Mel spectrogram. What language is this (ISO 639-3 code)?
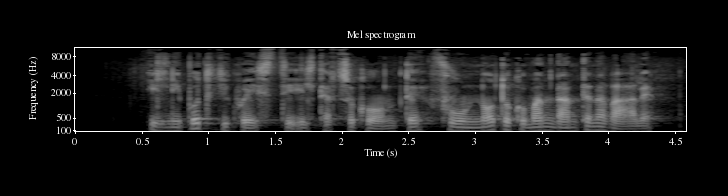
ita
